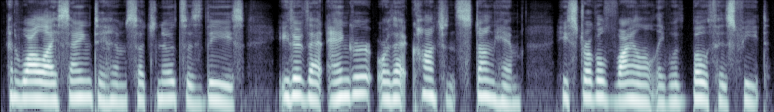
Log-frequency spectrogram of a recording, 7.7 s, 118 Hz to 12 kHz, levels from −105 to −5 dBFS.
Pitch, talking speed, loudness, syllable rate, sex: 200 Hz, 195 wpm, -18 LUFS, 5.1 syllables/s, female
